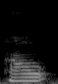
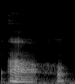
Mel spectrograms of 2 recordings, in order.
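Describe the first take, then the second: First: The tone stays high and level. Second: The tone dips low, then rises.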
